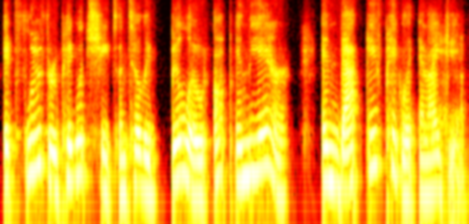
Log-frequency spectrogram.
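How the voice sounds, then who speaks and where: A woman reading a picture book aloud for children, pausing to ask her young listeners questions. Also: medium pitch, lively intonation, dull audio. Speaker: children's read-aloud host. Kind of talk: storybook read-aloud.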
